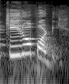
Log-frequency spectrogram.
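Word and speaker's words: chiropody: Next है, इसका pronunciation है कीरोपोडी।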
